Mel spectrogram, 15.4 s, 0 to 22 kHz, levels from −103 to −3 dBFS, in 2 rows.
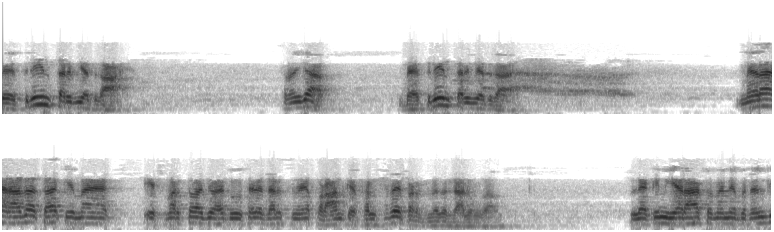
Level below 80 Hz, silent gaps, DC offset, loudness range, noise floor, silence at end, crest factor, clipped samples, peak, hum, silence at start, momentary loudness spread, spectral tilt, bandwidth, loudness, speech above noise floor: -68 dBFS; none; under 0.1%; 6 LU; -67 dBFS; 0 s; 16 dB; under 0.1%; -12 dBFS; none; 0 s; 17 LU; -8.5 dB/octave; 5.8 kHz; -26 LUFS; 41 dB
